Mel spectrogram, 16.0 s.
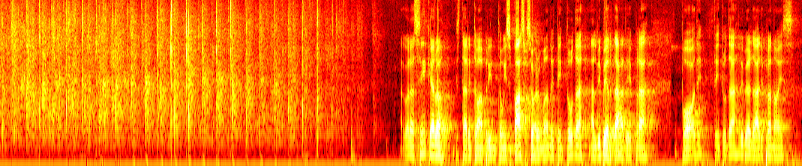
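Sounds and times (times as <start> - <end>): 
applause: 0.0 - 7.7
speech: 8.2 - 15.9.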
